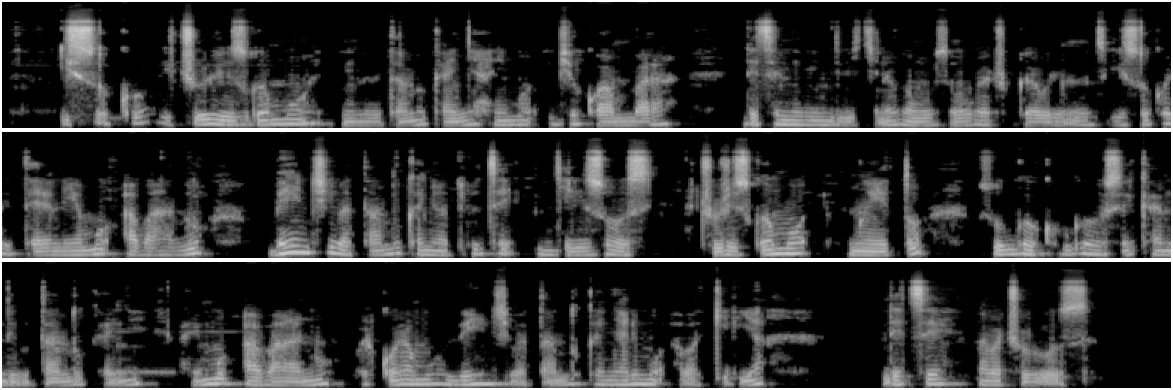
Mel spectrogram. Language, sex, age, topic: Kinyarwanda, male, 18-24, finance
